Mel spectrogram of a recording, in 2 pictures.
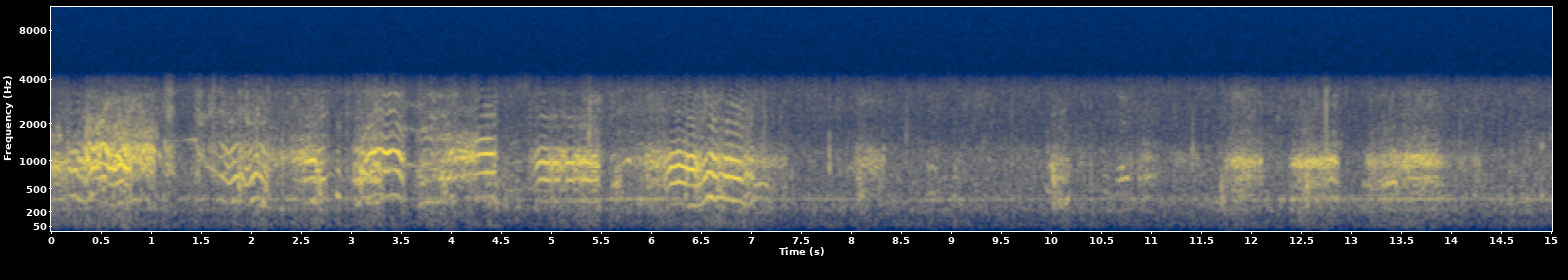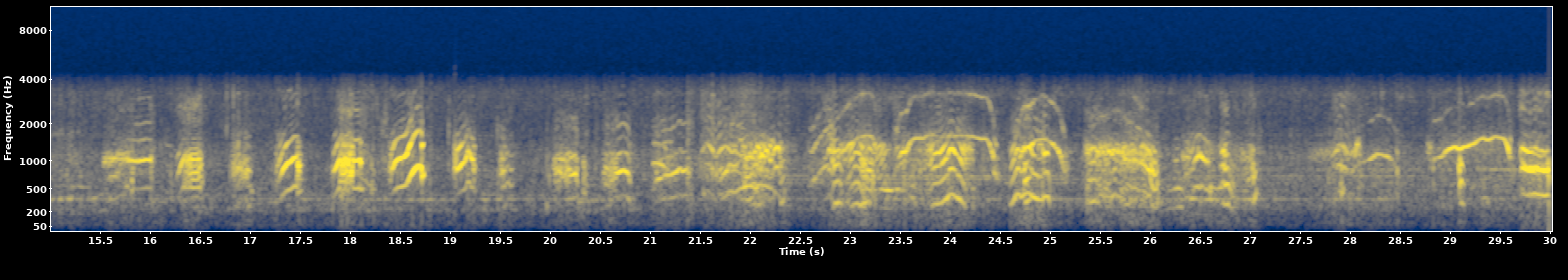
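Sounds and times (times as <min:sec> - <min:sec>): puppies squealing: 0:00.0 - 0:07.2, 0:15.6 - 0:30.0.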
